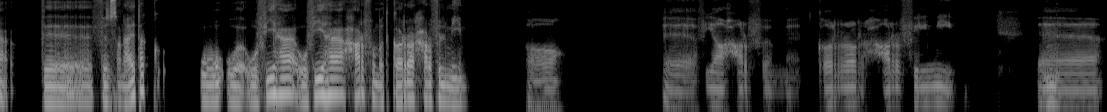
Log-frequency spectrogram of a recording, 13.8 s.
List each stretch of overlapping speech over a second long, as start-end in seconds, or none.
none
